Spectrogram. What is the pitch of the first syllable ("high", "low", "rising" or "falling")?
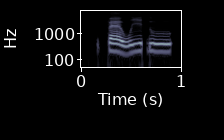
falling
